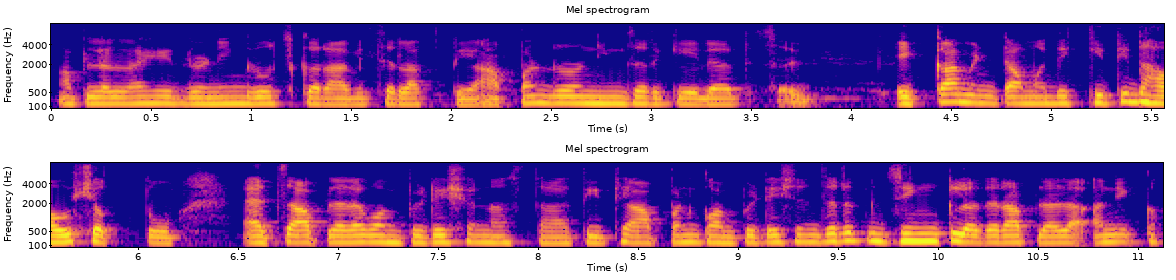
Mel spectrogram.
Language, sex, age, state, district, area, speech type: Marathi, female, 30-45, Maharashtra, Wardha, rural, spontaneous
